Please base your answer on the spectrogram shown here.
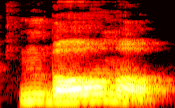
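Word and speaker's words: Mbeumo: A goal by Muam Muamo is his name. That's how you say it properly.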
